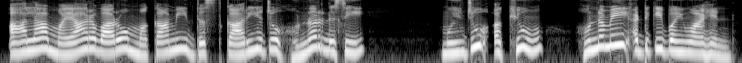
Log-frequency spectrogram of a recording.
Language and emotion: Sindhi, surprised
